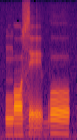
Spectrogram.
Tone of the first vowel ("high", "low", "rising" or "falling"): low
